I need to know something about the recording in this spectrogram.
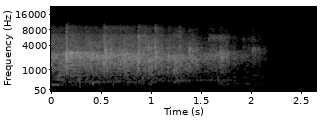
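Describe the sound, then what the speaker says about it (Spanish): A church congregation applauds together: steady, dense clapping for about two seconds, then it drops off abruptly into near silence. "Vamos a dar muy grande la ofrenda de palmas"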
